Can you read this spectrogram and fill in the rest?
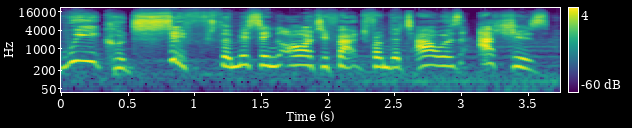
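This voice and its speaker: An actress playing a haughty, menacing alien warrior commander in a fantasy video game, speaking in a clipped, formal, commanding manner. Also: female voice, high voice, lively intonation, unhurried, bright, forceful tone, slight background noise, full character voice. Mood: pleading, tense.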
